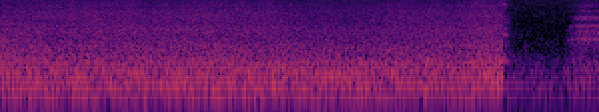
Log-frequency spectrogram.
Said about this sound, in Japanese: ちょっと聞こえますかね雨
